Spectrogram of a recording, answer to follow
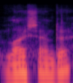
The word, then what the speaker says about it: Lysander: a range of aircraft including Spitfires hurricanes uh Lysander is that how you pronounce that yeah Lysander yeah p-51s and p-47s based there over at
